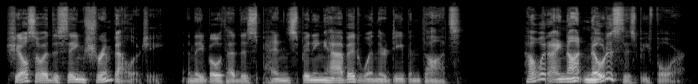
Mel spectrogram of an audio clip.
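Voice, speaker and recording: A man's voice: deep voice, big pitch swings, fairly quick. A young man narrating a dramatic first-person story in a confiding tone.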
